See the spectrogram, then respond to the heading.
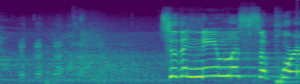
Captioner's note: attendees laugh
